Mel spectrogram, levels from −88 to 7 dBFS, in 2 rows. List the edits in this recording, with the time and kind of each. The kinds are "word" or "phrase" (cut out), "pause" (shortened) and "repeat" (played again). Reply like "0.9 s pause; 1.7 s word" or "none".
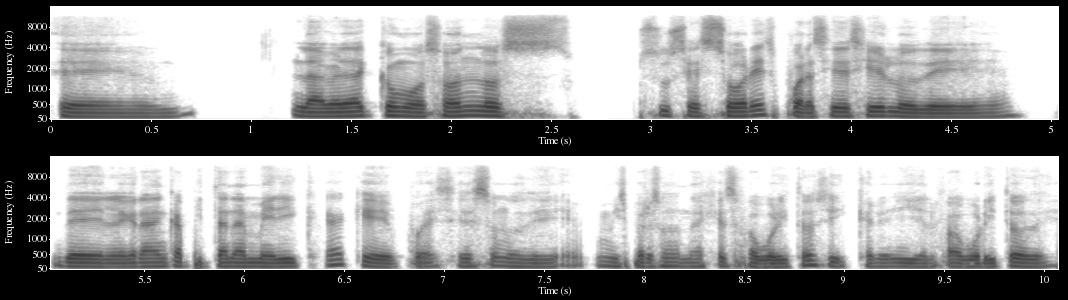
none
